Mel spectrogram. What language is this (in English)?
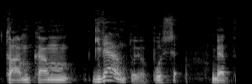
Lithuanian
